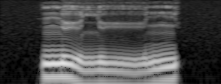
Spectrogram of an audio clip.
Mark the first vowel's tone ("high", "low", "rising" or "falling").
falling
